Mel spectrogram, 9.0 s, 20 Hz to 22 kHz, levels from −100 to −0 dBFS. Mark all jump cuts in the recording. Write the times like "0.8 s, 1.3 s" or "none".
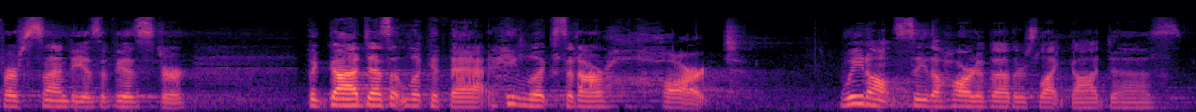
none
